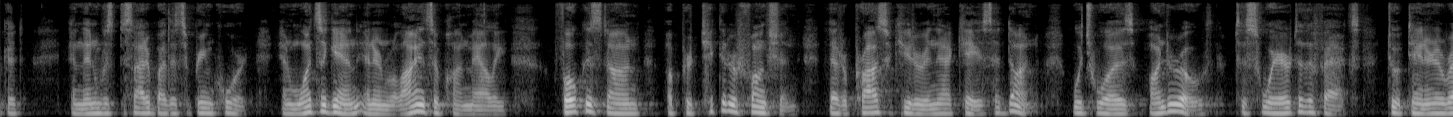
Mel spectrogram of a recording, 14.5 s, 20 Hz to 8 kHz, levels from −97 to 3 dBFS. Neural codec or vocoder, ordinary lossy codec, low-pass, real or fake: none; AAC, 48 kbps; 7.2 kHz; real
